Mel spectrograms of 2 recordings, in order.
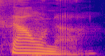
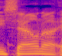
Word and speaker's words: sauna: I also took a lot of crap for my mispronunciation of sauna. – Yes. – It's sauna. – You know, it is technically sauna,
